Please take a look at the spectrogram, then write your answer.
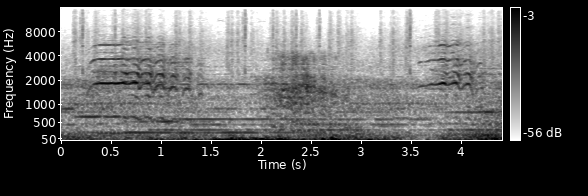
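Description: A horse in World of Warcraft Classic whinnies loudly several times over steady clip-clop hoofbeats, the neighs returning near the start and again at the end against a busy game backdrop.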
